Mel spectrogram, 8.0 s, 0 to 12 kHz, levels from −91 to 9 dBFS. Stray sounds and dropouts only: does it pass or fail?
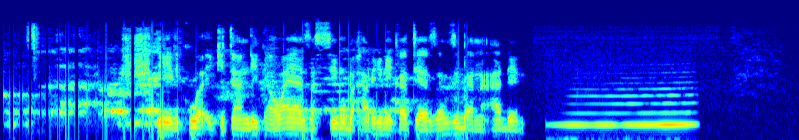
fail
